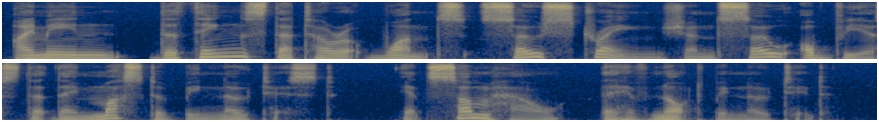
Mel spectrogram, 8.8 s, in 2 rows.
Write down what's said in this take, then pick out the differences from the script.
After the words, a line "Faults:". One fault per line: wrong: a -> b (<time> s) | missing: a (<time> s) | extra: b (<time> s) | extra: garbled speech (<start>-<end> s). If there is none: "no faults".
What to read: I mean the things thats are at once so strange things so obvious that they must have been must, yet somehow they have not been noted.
I mean the things that are at once so strange and so obvious that they must have been noticed, yet somehow they have not been noted.
Faults:
wrong: thats -> that (1.3 s)
wrong: things -> and (3.4 s)
wrong: must -> noticed (5.5 s)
